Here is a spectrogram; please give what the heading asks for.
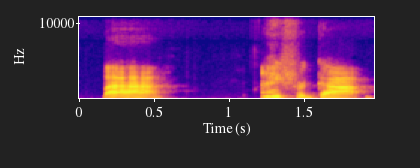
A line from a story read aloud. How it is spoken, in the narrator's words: Bingo sighed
